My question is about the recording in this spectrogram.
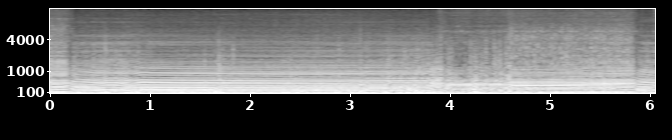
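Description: Motorcycle engine and exhaust, recorded close to the muffler, running hard at speed. Its pitch dips briefly shortly after the start and again about four seconds in, then climbs back.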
